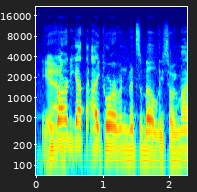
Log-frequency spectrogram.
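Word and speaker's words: ichor: I can fill it with magical Ecor. That's pronounced Icor. Shit. Why does it sound much better as Ecor?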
